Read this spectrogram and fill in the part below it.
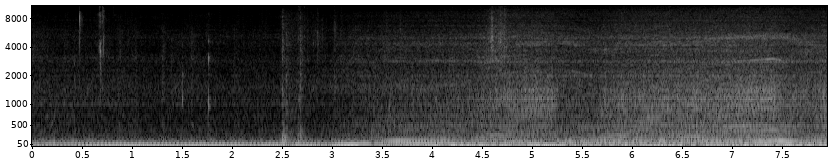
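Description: From inside a 2021 Jeep Wrangler Rubicon pulling off the line, a loud steady engine drone rises in pitch through the gears, with a couple of clicks and rumble under it.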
